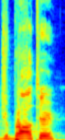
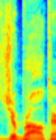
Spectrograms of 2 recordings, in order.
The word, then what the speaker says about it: Gibraltar: didn't know is that that's not Gibraltar this is Gibraltar as John Oliver would say love your geography god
